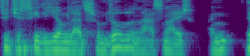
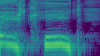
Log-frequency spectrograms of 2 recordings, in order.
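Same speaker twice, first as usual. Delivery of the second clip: put-on wasted heckler yelling, high and drunken; 8 semitones higher than usual. Telling of a wasted front-row fan yelling at the tour manager, retelling a drunk fan's shout. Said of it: "And he shouts at him".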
